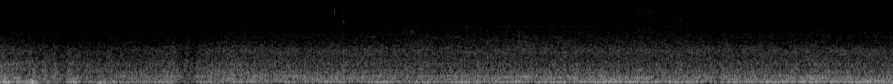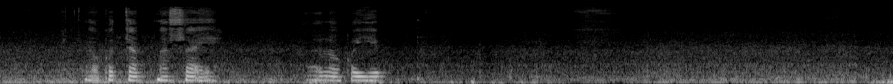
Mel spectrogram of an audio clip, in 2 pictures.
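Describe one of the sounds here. Hands softly rustle and handle crocheted yarn.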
